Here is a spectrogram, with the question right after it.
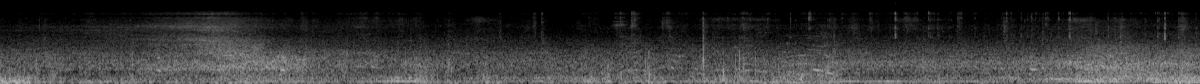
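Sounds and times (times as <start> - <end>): road vehicles passing: 0.0 - 12.0.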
